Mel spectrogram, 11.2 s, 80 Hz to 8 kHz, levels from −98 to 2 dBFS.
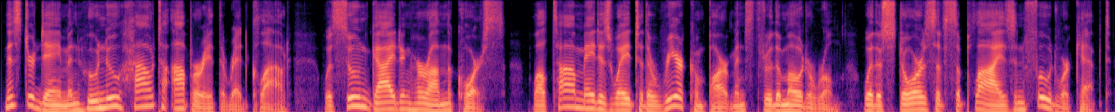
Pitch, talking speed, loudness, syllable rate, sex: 120 Hz, 210 wpm, -19 LUFS, 5.2 syllables/s, male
